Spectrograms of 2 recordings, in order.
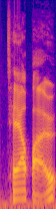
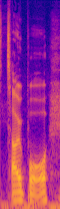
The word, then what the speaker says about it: Taupo: How did this deal to go to Aussies say Taupo? The correct pronunciation is Taupo.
